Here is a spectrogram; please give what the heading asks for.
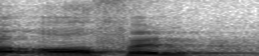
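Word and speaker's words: often: offenofte एन यहां पर टी लिखा तो रहता है लेकिन इसका उच्चारण या प्रनंसीएशन नहीं किया जाता तो ये हुआ ऑफेन प्राय या अक्सर इसकी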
